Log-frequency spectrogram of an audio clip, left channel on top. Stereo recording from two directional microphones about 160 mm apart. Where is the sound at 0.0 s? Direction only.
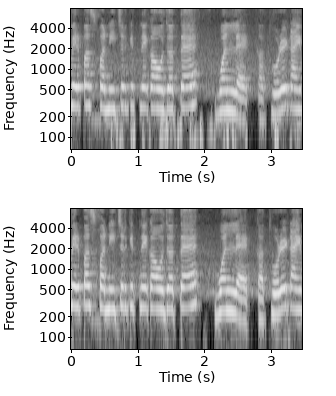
25° right (ahead or behind).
